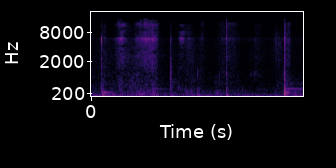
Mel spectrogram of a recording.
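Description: A cat's fur rubbing against the phone right at the microphone: a scratchy rustling with a few sharp clicks scattered through it.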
